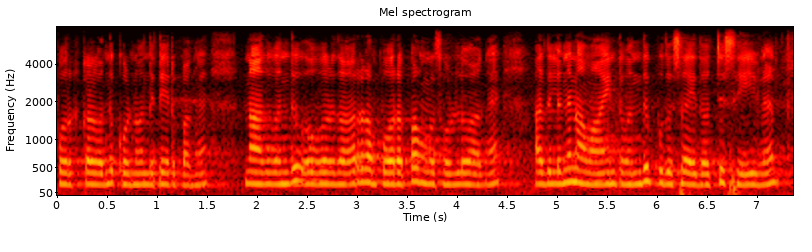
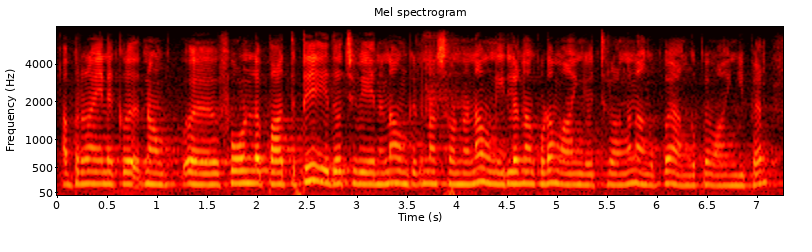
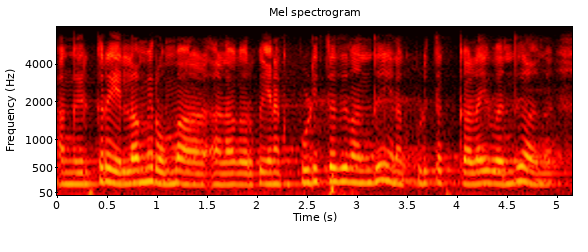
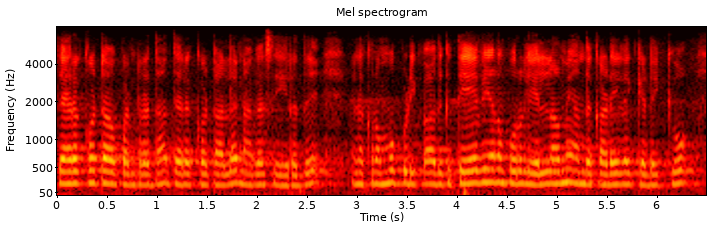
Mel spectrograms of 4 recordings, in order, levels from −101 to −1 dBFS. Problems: low volume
